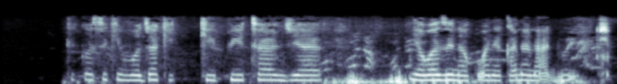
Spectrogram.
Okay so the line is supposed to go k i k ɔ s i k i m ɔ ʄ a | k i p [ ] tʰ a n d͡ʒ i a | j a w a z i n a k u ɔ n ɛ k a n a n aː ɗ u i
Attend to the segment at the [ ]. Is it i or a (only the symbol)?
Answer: i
